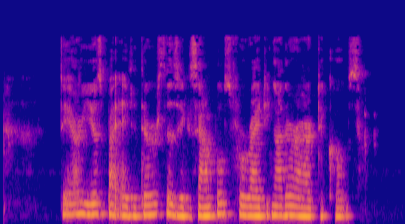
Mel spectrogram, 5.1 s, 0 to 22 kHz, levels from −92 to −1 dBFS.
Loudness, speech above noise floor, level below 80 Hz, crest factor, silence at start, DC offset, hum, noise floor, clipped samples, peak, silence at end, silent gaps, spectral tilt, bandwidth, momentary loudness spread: -28 LUFS; 38 dB; -66 dBFS; 16 dB; 0.05 s; under 0.1%; none; -65 dBFS; under 0.1%; -12 dBFS; 0.55 s; none; -6.5 dB/octave; 11.5 kHz; 8 LU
